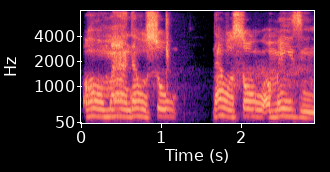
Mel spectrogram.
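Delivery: mock excited gushing. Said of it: "I can't jump for joy. I can't be like".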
